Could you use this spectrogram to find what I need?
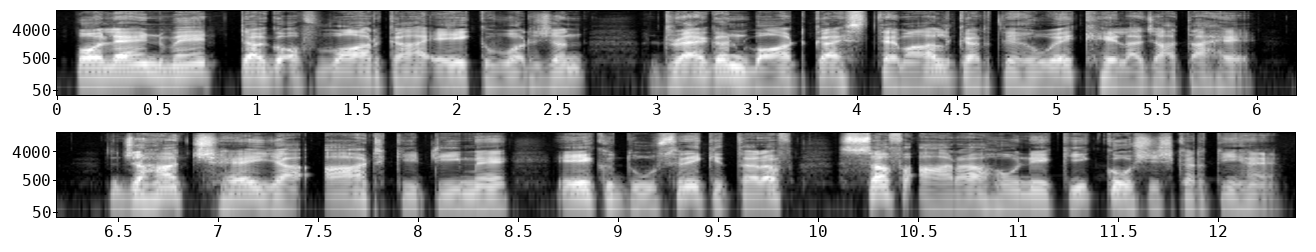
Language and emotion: Urdu, neutral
